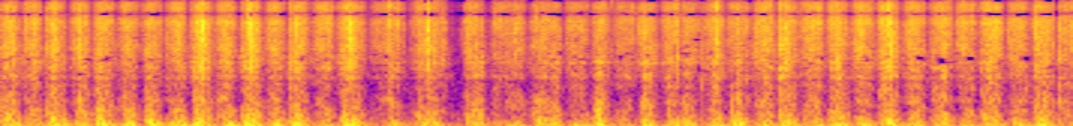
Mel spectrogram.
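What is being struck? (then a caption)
Dried loofah sponge slice. Long acrylic nails scratch roughly over a thick slice of dried natural loofah fiber with hollow chambers, held in the palm. The result is a rapid, uneven run of bright, crackly, hissing scratch strokes with a faint low rumble underneath.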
